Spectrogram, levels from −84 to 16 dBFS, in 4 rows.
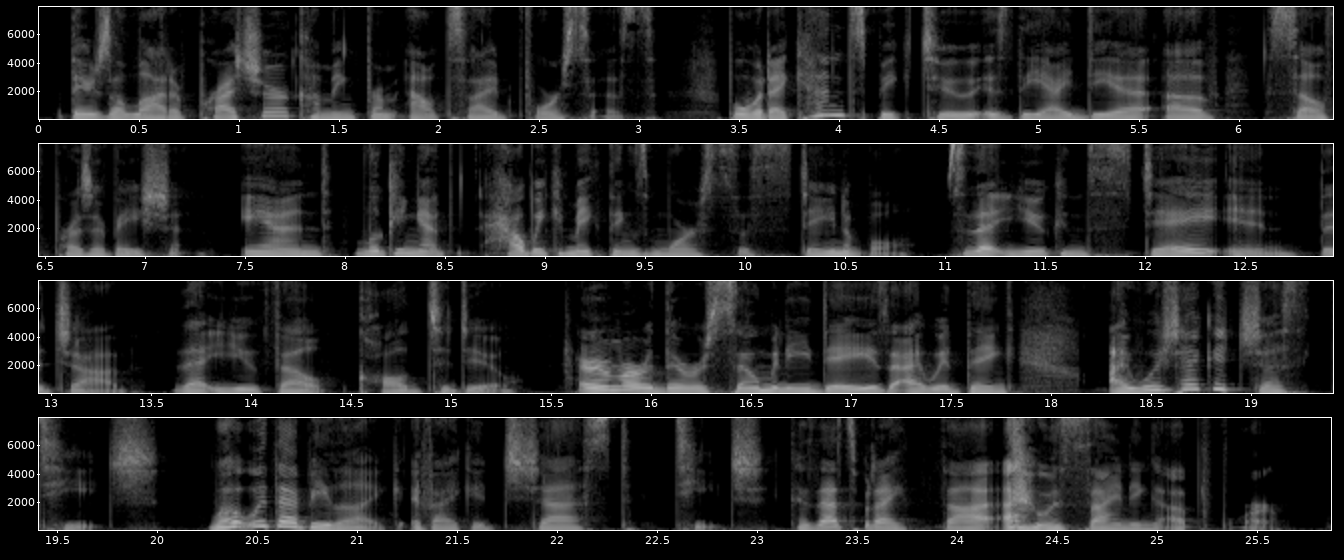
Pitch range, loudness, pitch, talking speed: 165-205 Hz, -29 LUFS, 185 Hz, 190 wpm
